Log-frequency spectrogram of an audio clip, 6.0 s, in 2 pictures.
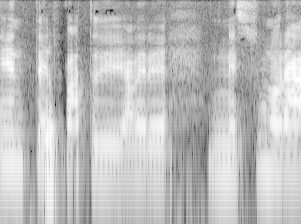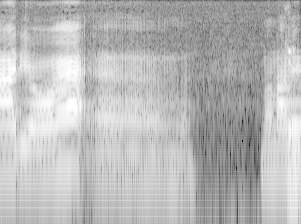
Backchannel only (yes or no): yes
